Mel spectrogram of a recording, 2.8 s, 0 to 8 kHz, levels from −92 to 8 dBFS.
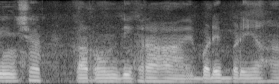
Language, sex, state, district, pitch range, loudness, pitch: Hindi, male, Maharashtra, Mumbai Suburban, 115-120 Hz, -17 LUFS, 115 Hz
